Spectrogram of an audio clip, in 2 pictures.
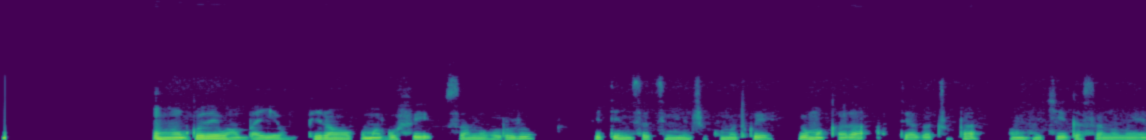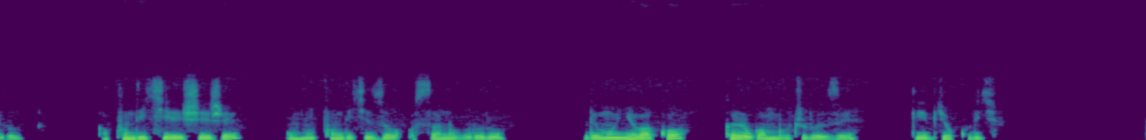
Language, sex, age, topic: Kinyarwanda, female, 18-24, finance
